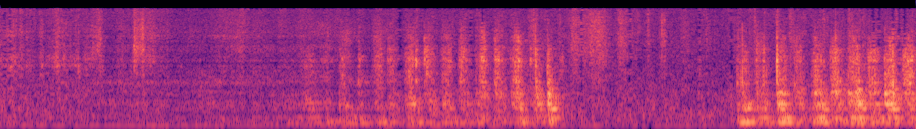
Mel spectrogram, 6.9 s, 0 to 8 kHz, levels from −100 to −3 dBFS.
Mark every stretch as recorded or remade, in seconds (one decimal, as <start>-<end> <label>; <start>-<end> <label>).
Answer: 0.0-0.7 recorded; 0.7-2.9 remade; 2.9-6.9 recorded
